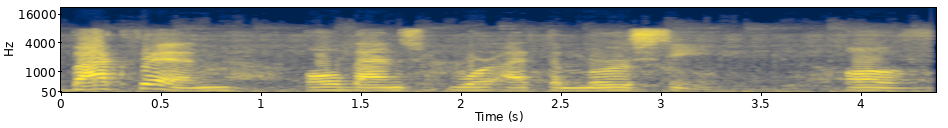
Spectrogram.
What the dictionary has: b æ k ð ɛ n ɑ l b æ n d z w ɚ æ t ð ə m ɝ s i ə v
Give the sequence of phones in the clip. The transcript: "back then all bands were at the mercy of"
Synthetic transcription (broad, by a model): b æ k ð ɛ n ɑ l b æ n d z w ɚ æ t ð ə m ɝ s i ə v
